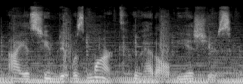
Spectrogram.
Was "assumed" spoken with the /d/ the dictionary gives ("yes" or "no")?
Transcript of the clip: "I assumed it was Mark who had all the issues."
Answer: yes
